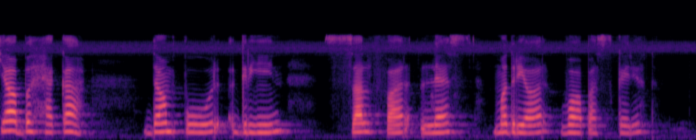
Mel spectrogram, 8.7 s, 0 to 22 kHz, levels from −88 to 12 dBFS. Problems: none marked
